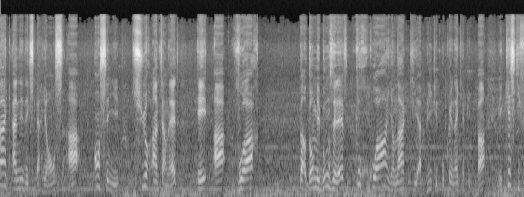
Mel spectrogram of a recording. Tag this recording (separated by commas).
Speech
